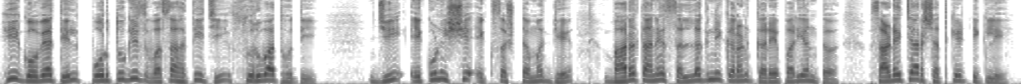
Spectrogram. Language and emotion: Marathi, neutral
